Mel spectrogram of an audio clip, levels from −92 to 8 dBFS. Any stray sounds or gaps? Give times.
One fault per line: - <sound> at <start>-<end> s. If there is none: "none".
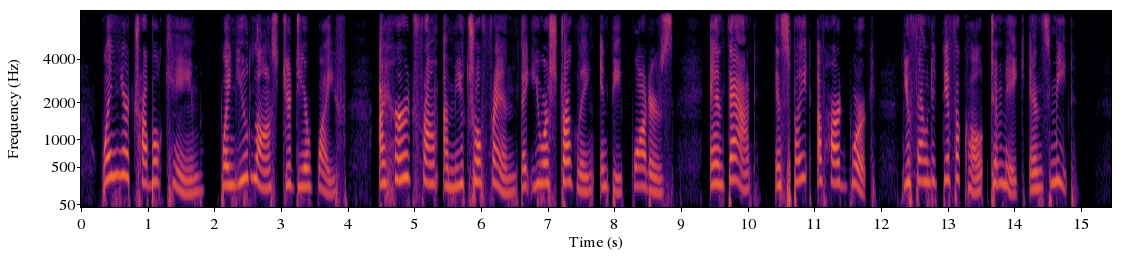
none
